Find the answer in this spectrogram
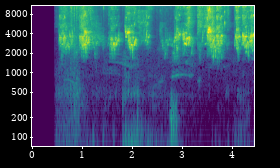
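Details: Caged colony of budgerigars feeding on grain, giving bursts of high, scratchy chirps and warbling chatter in quick irregular runs, several birds calling over one another, with soft low rustling and pecking underneath.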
